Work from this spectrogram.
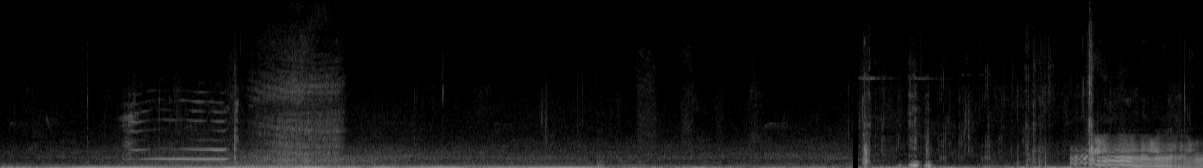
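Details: Hungry street cat in Morocco, one of many strays fed each day: a clear, even meow early on, then a loud burst of noise, a sharp knock, and later a lower, wavering, drawn-out cry over constant low rumble.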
